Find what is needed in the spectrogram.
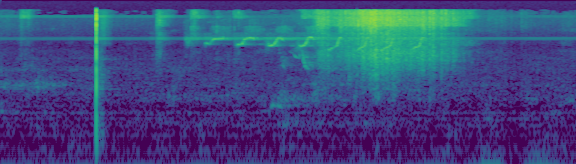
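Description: A rustling, shivering hiss that swells and fades in the second half, the sound of a peacock shaking its fanned train feathers as it displays, with a small bird chirping a quick run of about eight short high notes over it. A single sharp click comes early on.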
